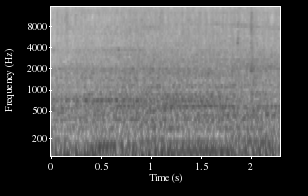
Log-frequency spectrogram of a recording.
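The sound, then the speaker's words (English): A garbage truck engine runs steadily at idle as the truck sets out to pick up garbage, a deep, continuous low rumble with a dense mechanical hum, loud, with no voices. “But you know, garbage collectors have a much more important job than driving this awesome truck all day, right?”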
